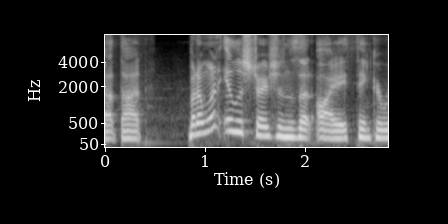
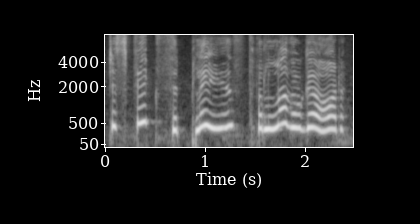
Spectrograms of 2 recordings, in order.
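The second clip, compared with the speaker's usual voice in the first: high, desperate begging, much higher; exasperated pleading; 12 semitones higher than usual. Retold or imitated. Mocking locals begging the council to fix infrastructure, high desperate plea. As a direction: beg them to just fix it, pitched way up. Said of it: "And it's like".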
